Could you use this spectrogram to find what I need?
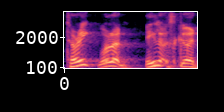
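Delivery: horrible, high, fake Irish accent. Saying a player's name the way Mike says it: put-on Irish accent. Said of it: "was that your attempt at an Irish accent?".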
